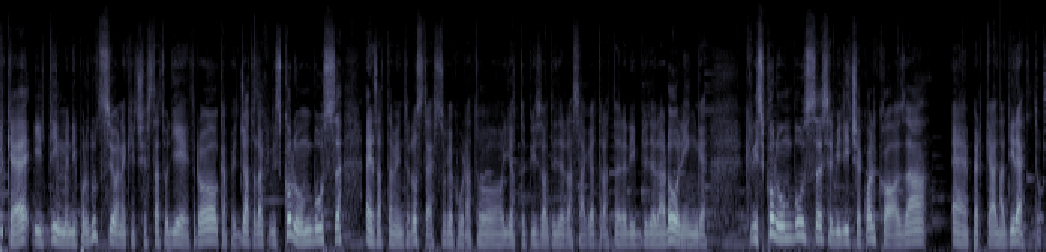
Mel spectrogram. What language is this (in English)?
Italian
